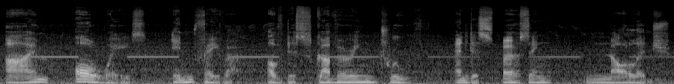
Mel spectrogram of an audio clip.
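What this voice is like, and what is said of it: Dry, slow drawl. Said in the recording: “in a dry voice ... He lingered over each word, delivering them with care ... he drawled”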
